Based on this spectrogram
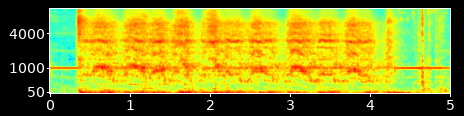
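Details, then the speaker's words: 2006 Dodge Charger no-start, cranking with a current clamp on the negative battery cable: fast, perfectly even starter spin; about 280 A flat current line without peaks at each top dead center, so no compression across cylinders. "And it's got a flat line, except for these two dips. It's just got a flat line of current. And what we're hoping to see is peaks and valleys every time a piston comes up to top dead center, which we're not seeing here."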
